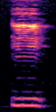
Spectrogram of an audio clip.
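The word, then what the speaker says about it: 一: हैं ई वाई आई ई pronounce कैसे करेंगे जिस तरह इंग्लिश का ई होता है ई मतलब क्या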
